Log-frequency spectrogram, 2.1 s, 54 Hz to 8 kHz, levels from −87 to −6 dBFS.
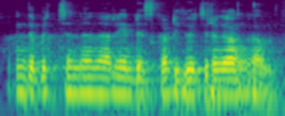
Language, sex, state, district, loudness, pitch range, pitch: Tamil, male, Tamil Nadu, Kanyakumari, -17 LUFS, 130-145 Hz, 140 Hz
